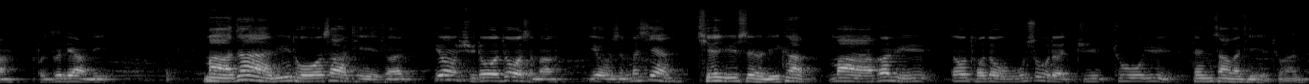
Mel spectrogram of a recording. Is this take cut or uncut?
cut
